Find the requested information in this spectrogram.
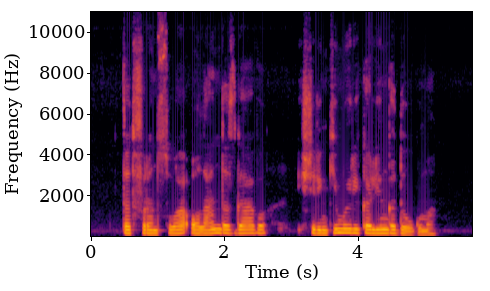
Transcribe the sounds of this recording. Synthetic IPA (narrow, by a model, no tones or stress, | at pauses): t̪ɐt̪fɾɐnt̪suɐʔoːlˠɑˑnd̪ɐs̬ɡɑːʋoː | ɪʃʲɾʲɪŋʲkʲɪmʊɪɾʲɛɪkɐlʲɪŋɡɐd̪ɒʊɡʊmɐ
